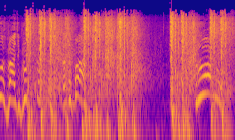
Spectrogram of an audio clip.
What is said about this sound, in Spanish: Escuchábamos ahora mismo el tiroteo que se producía hace unas horas en el frente de Ucrania.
